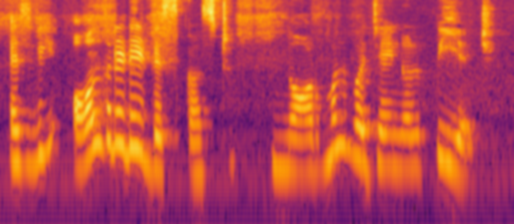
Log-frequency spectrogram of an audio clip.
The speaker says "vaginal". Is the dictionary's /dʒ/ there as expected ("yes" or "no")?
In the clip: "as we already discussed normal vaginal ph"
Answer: yes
